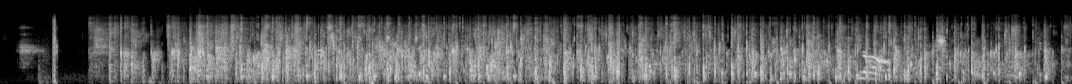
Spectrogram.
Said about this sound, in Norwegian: Så nå skal vi alle sammen slå på mikrofonene. Sånn at alle hører alle. Og så skal vi ta en samla og hjertelig god applaus til alle ansatte i Tine.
